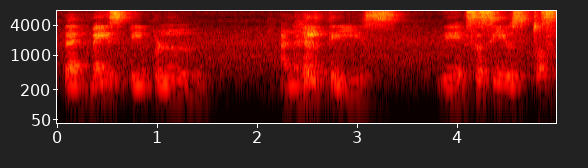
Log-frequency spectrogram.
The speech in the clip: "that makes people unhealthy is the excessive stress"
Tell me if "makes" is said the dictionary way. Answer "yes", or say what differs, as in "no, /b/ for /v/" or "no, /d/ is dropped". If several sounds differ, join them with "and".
no, /k/ is dropped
